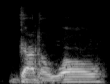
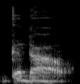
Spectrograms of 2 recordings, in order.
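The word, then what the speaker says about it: גדול: I believe this would be actually be pronounced as Gadal. Right, as in Nafsa Gadal Har. Yeah, Gadal. This Y here, this is something the Jewish man added to make this O sound.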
